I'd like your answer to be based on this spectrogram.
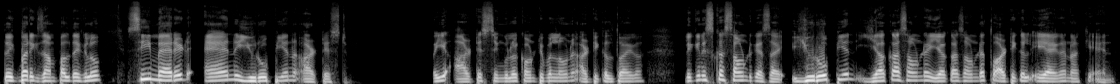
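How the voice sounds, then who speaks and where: A man's voice: fairly high pitch, fast, mellow, no room sound. A young adult man teaching English grammar for exam preparation, mixing explanations with English examples and calling the viewers brother. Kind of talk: exam-prep classroom lesson. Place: indoor recording studio with air conditioning.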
